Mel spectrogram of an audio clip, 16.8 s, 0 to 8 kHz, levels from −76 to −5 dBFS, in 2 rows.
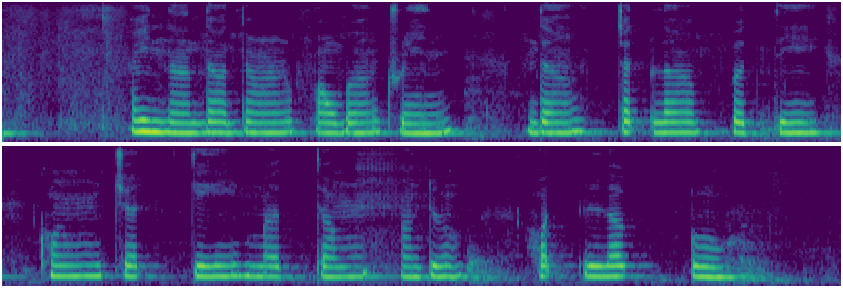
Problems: none marked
